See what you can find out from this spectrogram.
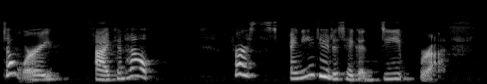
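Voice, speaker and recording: A woman's voice: sits high, big pitch swings, measured pace, pushed and bright, exaggerated voice. A woman doing a patient coaxing schoolboy. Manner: coaxing, encouraging. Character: patient helpful boy, older brother. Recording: dull lo-fi recording.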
